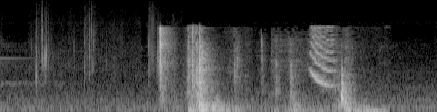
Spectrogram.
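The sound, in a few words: door being opened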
